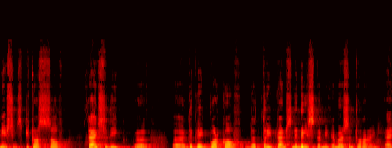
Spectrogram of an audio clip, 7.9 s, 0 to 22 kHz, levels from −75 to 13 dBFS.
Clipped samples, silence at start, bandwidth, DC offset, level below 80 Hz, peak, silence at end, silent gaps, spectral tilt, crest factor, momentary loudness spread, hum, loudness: under 0.1%; 0 s; 15.5 kHz; under 0.1%; -72 dBFS; -6 dBFS; 0 s; none; -4.5 dB/octave; 22 dB; 12 LU; none; -28 LUFS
